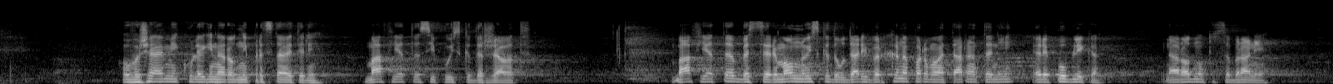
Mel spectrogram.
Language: Bulgarian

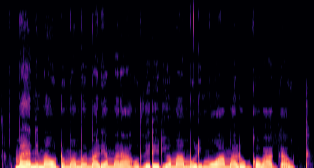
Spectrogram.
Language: Kikuyu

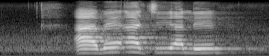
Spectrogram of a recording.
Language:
Northern Sotho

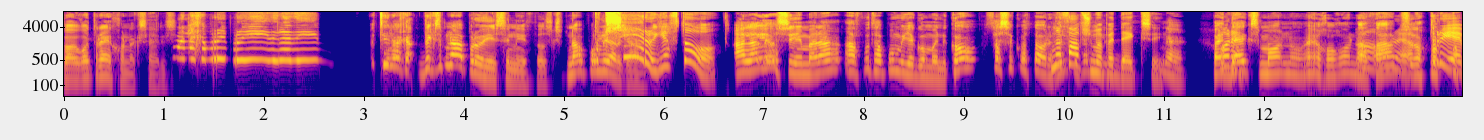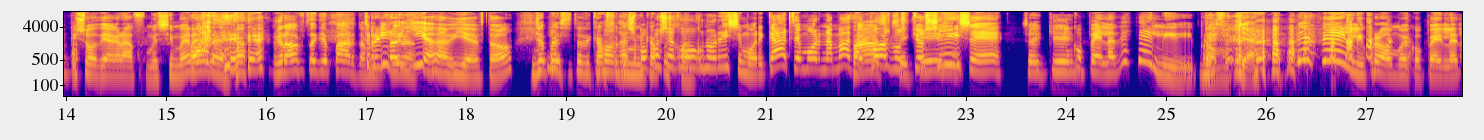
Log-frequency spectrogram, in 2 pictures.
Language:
Greek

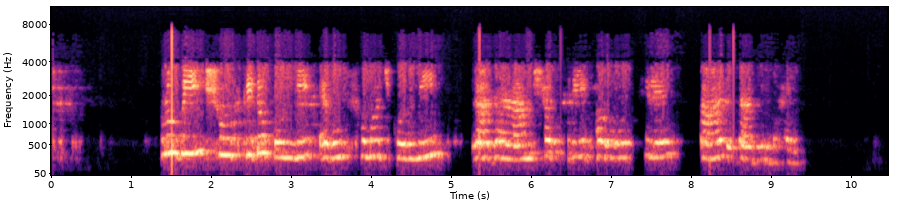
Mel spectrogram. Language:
Bangla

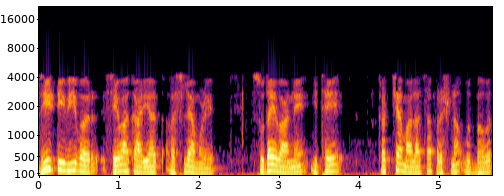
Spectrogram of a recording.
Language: Marathi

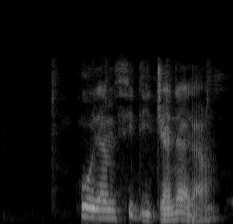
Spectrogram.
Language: Kabyle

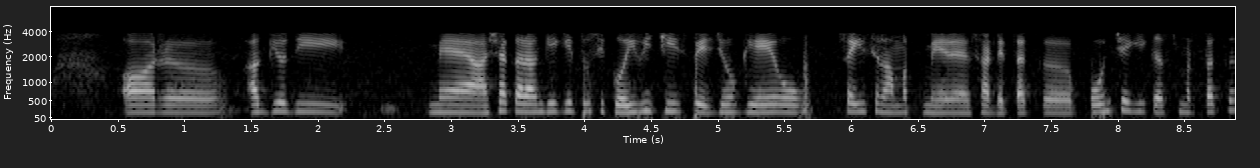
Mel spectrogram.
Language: Punjabi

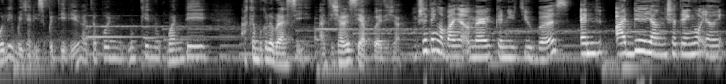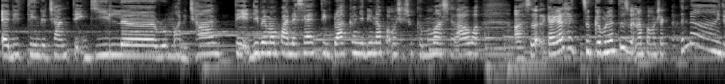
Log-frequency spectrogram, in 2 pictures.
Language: Malay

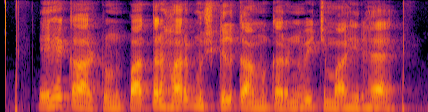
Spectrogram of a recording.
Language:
Punjabi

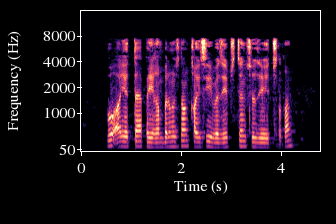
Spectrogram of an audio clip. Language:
Uyghur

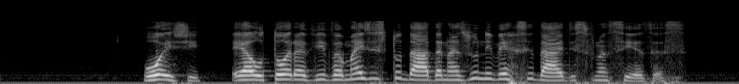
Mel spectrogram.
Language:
Portuguese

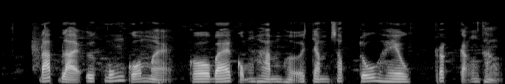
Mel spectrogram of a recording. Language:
Vietnamese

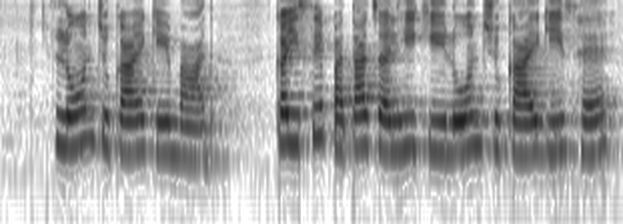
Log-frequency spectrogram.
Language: Chhattisgarhi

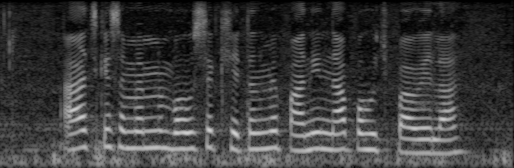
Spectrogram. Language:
Bhojpuri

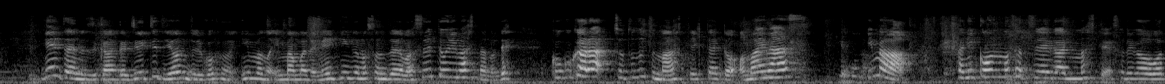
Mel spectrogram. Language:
Japanese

